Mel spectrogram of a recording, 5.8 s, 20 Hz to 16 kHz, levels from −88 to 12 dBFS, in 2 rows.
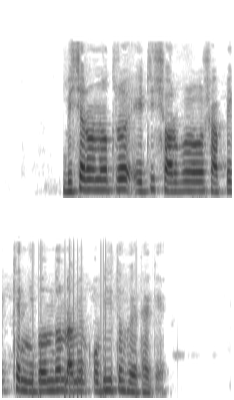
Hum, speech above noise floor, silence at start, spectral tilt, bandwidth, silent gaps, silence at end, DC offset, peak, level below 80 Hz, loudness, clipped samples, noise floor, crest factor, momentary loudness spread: none; 67 dB; 0.75 s; -7.5 dB/octave; 7.6 kHz; none; 0.85 s; under 0.1%; -2 dBFS; -52 dBFS; -18 LUFS; under 0.1%; -84 dBFS; 16 dB; 10 LU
